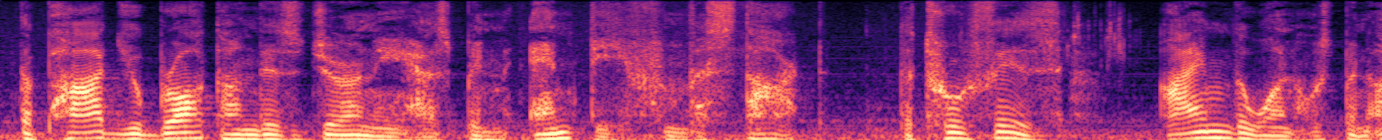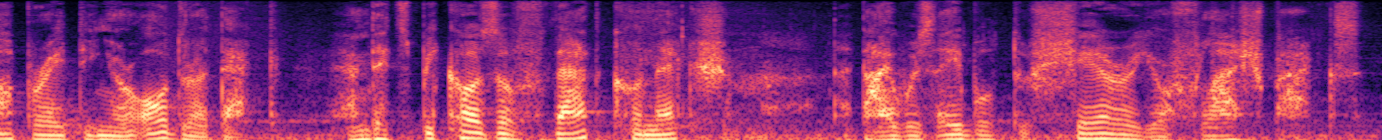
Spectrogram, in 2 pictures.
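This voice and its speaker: An actor playing a gentle, grave male therapist in a video game, speaking softly in measured, careful phrases. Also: sits low, slight background noise. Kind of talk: video game cutscene acting.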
